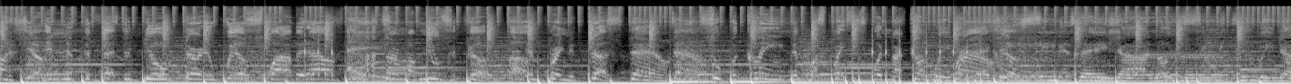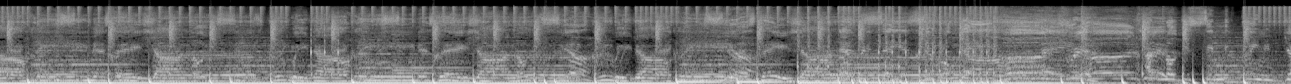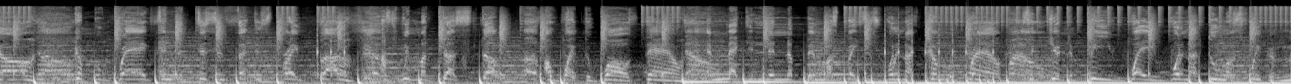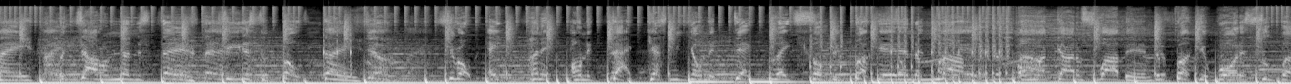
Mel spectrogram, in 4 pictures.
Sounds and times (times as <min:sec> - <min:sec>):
Music: 0:00.0 - 0:51.6.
